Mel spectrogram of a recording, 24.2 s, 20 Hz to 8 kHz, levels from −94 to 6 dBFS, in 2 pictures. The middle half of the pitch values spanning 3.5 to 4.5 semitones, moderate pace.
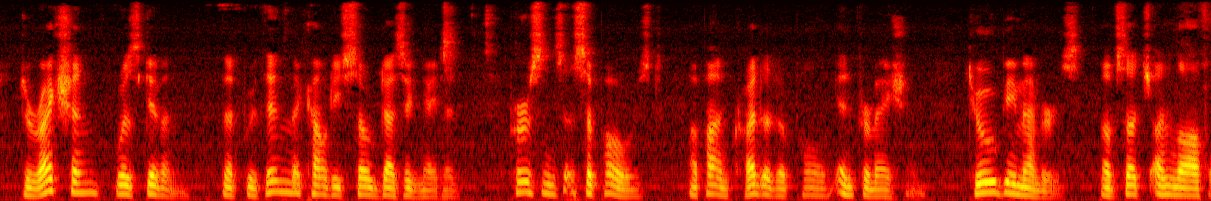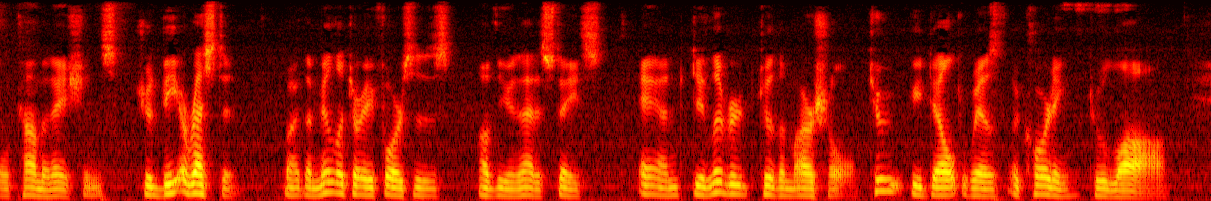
No: average, 3.8 semitones; slow, 110 wpm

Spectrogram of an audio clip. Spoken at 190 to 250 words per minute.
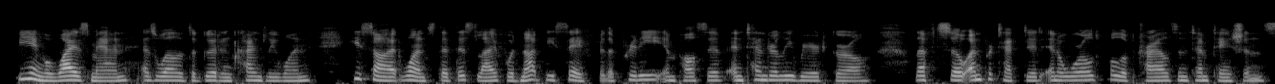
Yes: average, 200 wpm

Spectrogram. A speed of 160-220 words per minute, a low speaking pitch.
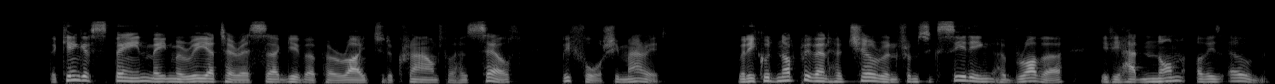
Yes: average, 175 wpm; low, 125 Hz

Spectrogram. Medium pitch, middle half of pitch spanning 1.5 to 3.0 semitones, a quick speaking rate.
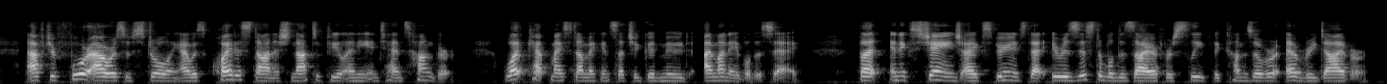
No: medium, 165 Hz; narrow, 2.5 semitones; average, 185 wpm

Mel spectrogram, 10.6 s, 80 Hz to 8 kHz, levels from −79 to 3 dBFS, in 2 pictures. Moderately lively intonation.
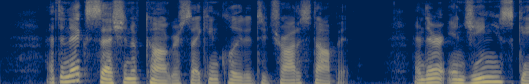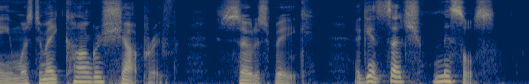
No: wide, 7.1 semitones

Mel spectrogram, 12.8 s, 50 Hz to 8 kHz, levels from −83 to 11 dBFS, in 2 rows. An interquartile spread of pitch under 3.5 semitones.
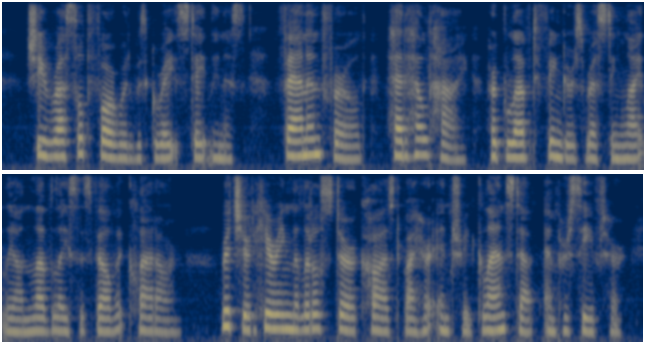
Yes: narrow, 2.5 semitones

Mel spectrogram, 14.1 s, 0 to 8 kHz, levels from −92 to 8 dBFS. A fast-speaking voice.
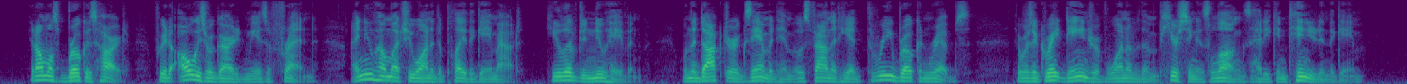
Yes: fast, 260 wpm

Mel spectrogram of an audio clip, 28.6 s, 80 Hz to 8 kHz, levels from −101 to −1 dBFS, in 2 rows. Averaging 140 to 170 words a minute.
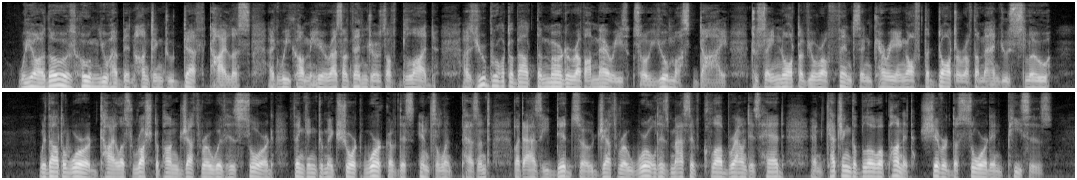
No: average, 190 wpm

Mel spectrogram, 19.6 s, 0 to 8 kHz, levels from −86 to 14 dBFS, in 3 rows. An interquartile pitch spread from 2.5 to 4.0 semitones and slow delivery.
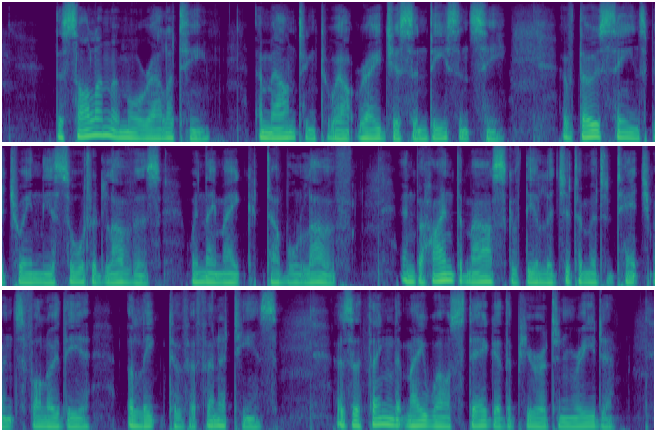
Yes: average, 2.9 semitones; slow, 125 wpm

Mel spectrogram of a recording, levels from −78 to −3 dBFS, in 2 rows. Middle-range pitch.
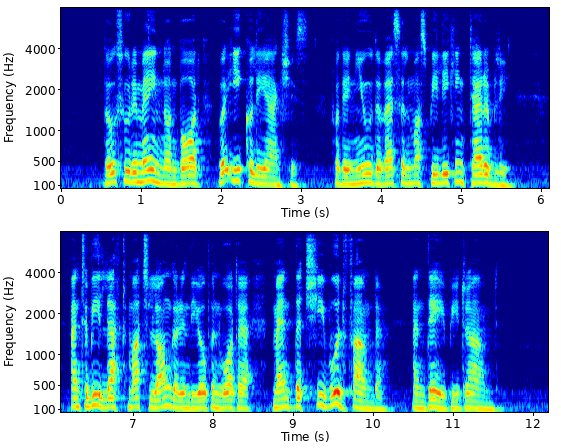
No: low, 130 Hz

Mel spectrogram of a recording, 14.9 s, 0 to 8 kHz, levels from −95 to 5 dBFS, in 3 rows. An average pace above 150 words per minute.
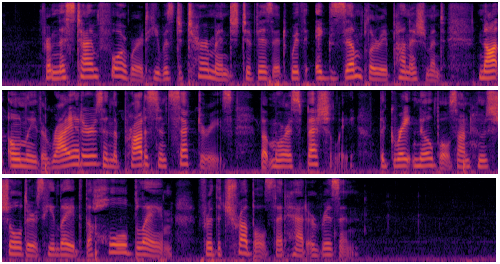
Yes: average, 160 wpm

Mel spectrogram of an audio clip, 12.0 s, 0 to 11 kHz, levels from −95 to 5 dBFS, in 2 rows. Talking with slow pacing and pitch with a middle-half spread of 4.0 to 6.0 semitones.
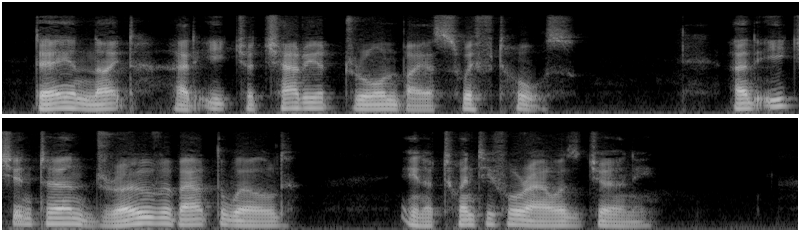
Yes: slow, 130 wpm; average, 4.8 semitones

